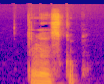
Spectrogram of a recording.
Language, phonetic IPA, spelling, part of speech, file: Polish, [tɛˈlɛskɔp], teleskop, noun, LL-Q809 (pol)-teleskop.wav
